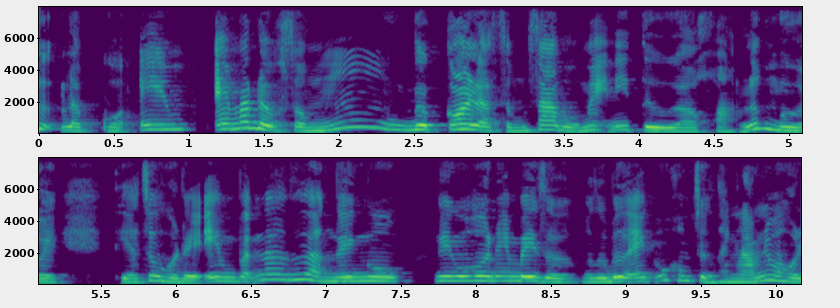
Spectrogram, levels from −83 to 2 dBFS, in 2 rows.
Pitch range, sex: 225-290 Hz, female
